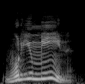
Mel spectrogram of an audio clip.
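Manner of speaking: high, loud questioning cry; insistent demand. A narrator's reading. Nico presses his sister's ghost, demanding loudly. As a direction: press hard for an answer.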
